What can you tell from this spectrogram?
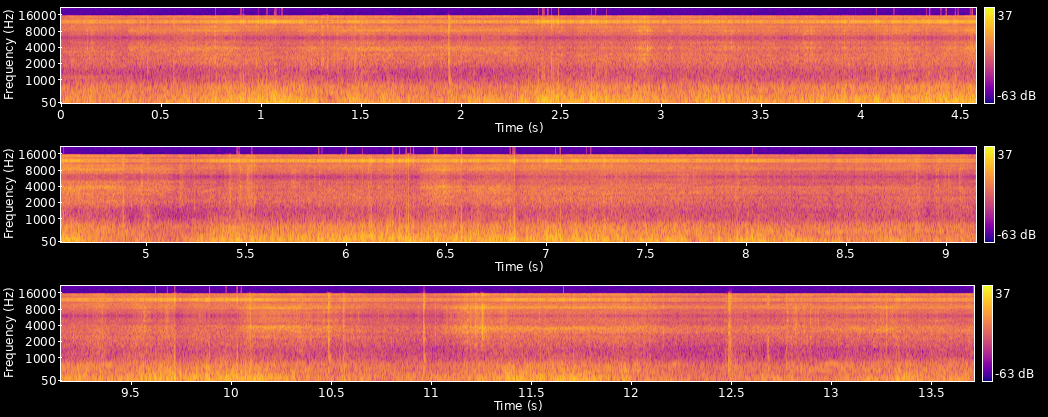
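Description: Wind rushing over a helmet-mounted GoPro on a BMX bike at racing speed, mixed with its tyres rolling over packed dirt. The loud rushing rises and falls with the ride, dipping briefly about five seconds in.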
